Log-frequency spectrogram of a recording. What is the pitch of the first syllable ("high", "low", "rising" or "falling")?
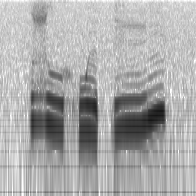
low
